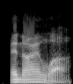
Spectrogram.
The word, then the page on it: inyala: American English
